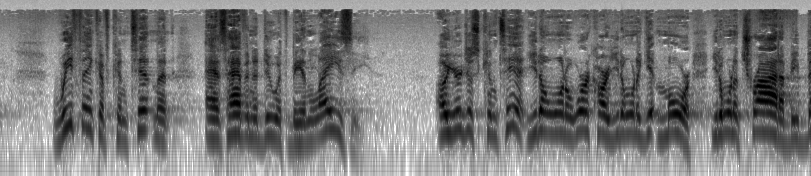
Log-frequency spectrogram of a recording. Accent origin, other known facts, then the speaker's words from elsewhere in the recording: United States; I'm an American.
